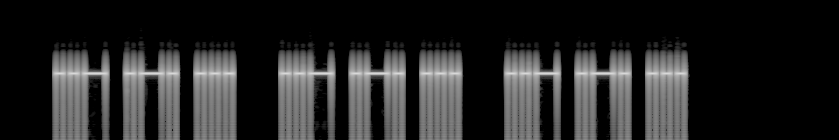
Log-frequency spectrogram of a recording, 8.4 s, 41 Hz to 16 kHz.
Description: Morse code, heard as a keyed tone, about 17 wpm, 700 Hz. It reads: URS URS URS
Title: Abbreviations Repeated 3x - 17wpm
